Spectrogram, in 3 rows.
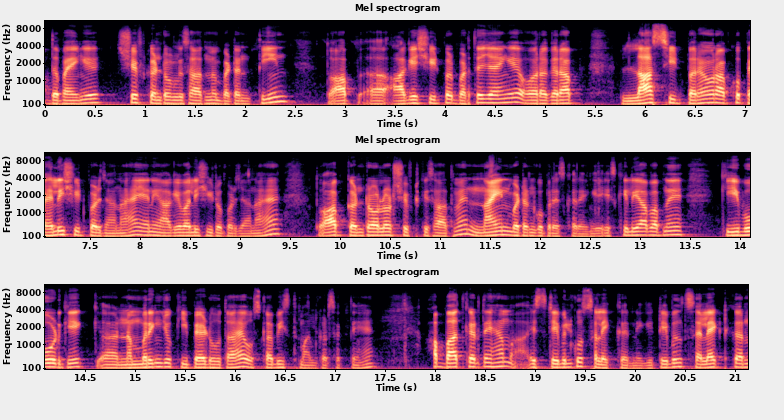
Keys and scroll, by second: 0.0-1.0 typing, 7.4-8.3 typing.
